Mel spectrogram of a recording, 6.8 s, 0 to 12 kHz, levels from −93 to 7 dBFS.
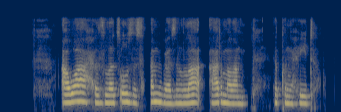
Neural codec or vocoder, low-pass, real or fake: codec, 16 kHz, 4.8 kbps, FACodec; 7.2 kHz; fake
